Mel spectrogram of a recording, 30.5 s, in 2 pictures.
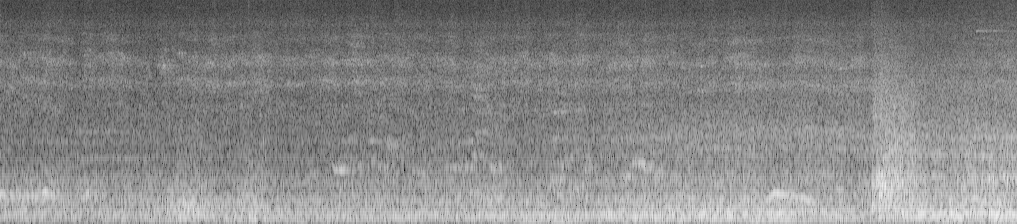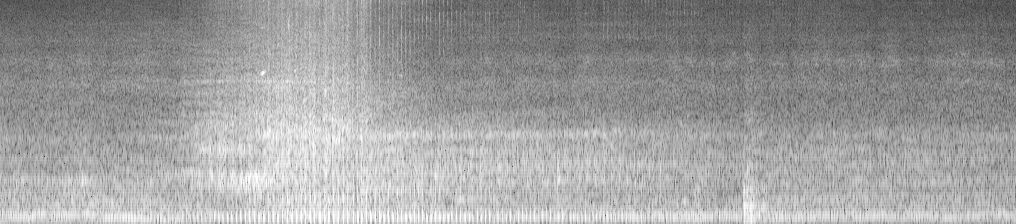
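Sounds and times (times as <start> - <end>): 
people in front of a church in the late afternoon: 0.0 - 30.4
children in front of a church in the late afternoon: 3.6 - 30.4
motorcycle passing in front of a church: 10.0 - 30.4.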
